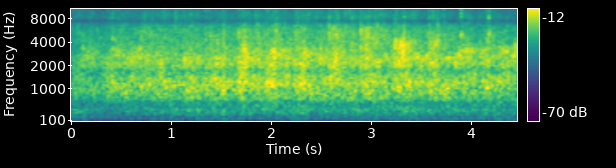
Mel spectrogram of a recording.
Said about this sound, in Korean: 한번 격려의 박수를 부탁드리겠습니다.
